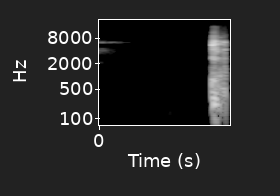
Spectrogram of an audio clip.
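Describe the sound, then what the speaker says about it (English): A single short, loud cough bursts out abruptly after near silence. "I wasn't coughing when I hit go live"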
